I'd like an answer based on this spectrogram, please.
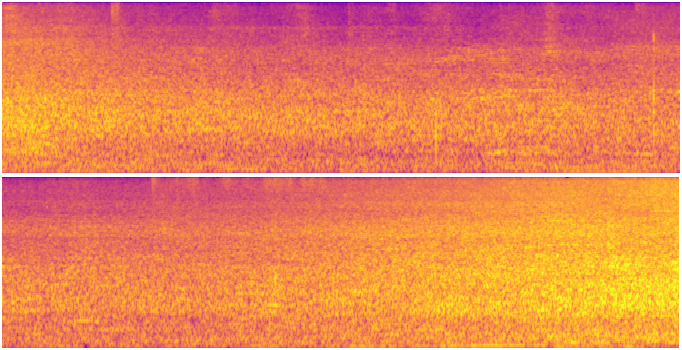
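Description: Street traffic passing: a steady low engine rumble under a wash of road noise, growing louder near the end.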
